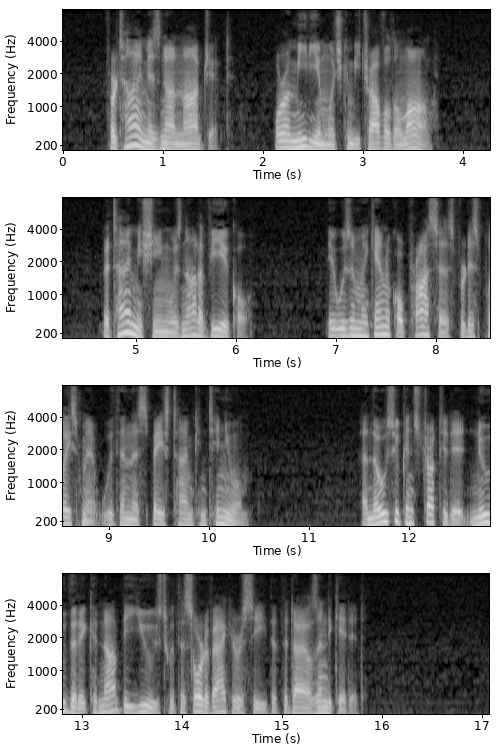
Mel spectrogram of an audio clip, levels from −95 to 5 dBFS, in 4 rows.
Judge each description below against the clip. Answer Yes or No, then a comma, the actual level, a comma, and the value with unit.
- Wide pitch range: No, average, 4.6 semitones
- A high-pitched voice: No, low, 125 Hz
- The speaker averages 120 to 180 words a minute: No, average, 190 wpm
